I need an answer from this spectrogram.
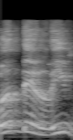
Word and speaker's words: Wandeli: É o Andeli mesmo seu nome, né?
